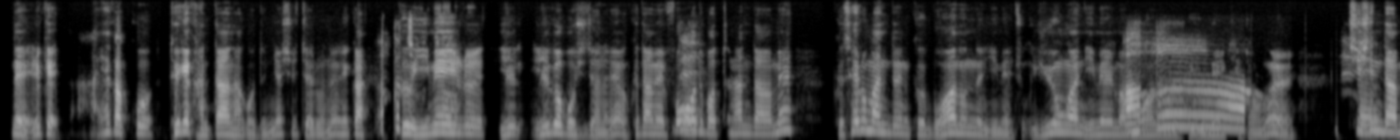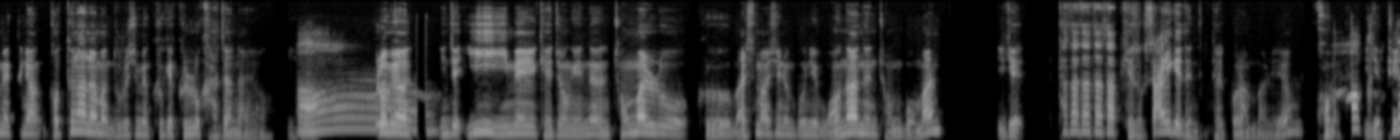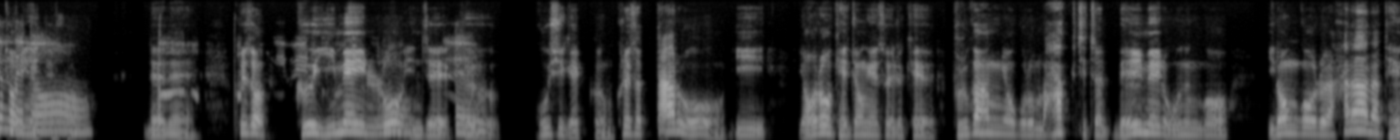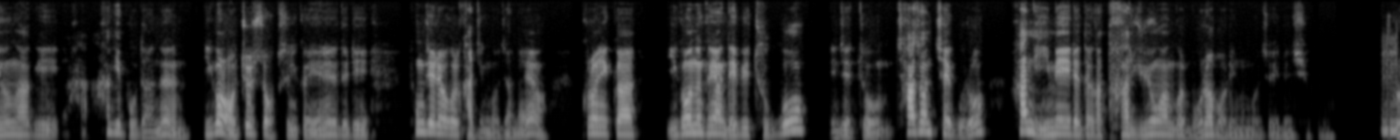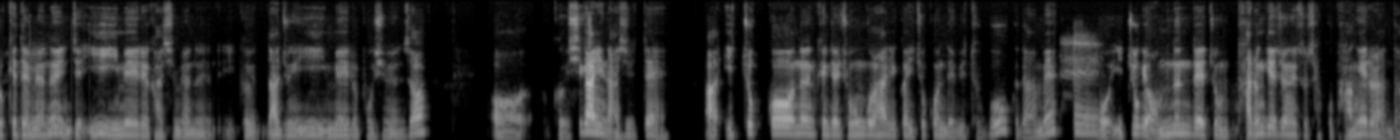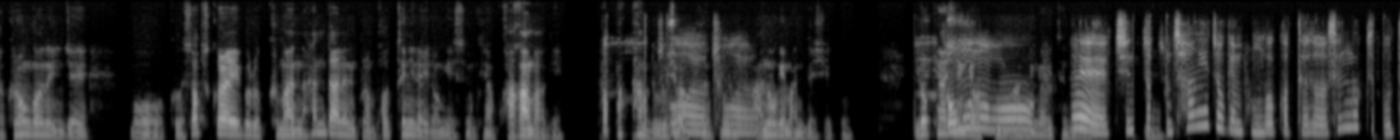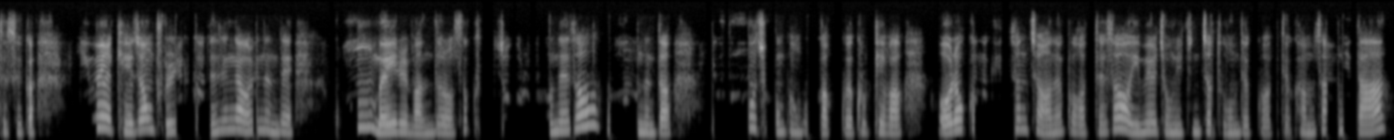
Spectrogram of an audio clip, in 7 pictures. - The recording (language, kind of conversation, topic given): Korean, advice, 디지털 파일과 이메일은 어디서부터 간단하게 정리하면 좋을까요?
- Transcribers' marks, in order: tapping; in English: "Forward"; other background noise; in English: "Subscribe를"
